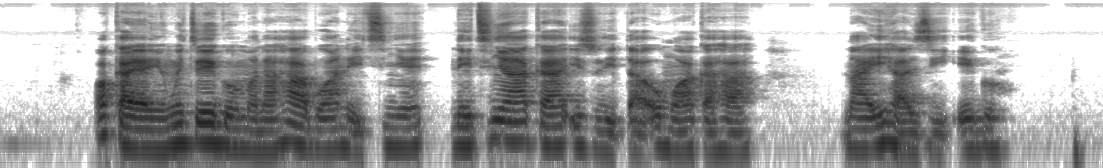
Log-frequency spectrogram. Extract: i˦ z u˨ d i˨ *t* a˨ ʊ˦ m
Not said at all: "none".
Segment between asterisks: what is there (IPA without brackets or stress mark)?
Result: t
